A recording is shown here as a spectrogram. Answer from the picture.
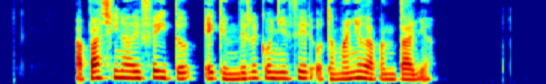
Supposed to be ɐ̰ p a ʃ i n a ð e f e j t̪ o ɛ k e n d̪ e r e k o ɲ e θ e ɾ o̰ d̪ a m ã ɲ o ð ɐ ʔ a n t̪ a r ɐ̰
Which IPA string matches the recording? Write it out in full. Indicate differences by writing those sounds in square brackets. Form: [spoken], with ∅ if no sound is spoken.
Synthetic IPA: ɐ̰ p a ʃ i n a ð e f e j t̪ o ɛ k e n d̪ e r e k o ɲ e θ e ɾ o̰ [t̪] a m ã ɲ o ð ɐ [p] a n t̪ a [ʎ] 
